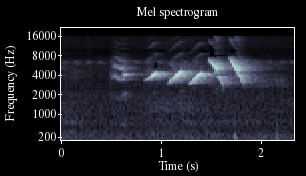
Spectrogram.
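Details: Yellow-bellied seedeater song in the "tui tui" style: a brisk string of about six piercing, down-sweeping whistles, climbing higher at the close, with a low electrical hum and a couple of faint taps.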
